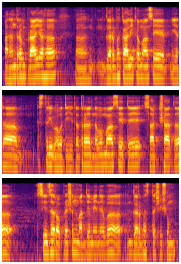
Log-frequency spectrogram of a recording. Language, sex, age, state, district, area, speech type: Sanskrit, male, 18-30, Madhya Pradesh, Ujjain, urban, spontaneous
